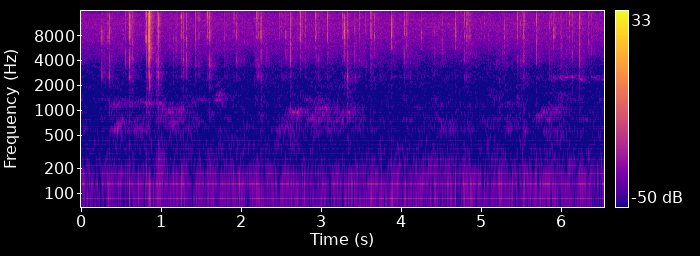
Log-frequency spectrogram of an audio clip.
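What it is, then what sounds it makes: Plastic compact case. A small round dark plastic compact makeup case with a printed lid is held in both hands and tapped and scratched with long acrylic nails. About two dozen quiet, sharp, bright clicks and ticks stand apart over a soft scratching hiss. Each tap stops almost instantly with no ring.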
